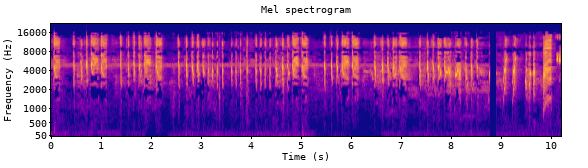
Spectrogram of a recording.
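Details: Long-tailed shrike master song for tutoring songbirds: a rapid, varied chatter of high, sharp chirps and trills in quick clusters with short breaks, rising to a final upswept note.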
